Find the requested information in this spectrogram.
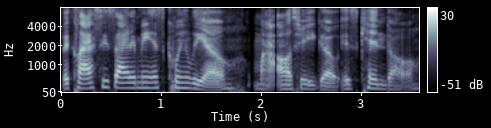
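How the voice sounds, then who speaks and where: This woman has a very deep, low pitch and vocal fry, with an American accent. Her intonation is lively. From US, Miami, Florida. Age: 20s. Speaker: podcast host. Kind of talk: casual monologue. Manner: casual, filler-heavy.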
